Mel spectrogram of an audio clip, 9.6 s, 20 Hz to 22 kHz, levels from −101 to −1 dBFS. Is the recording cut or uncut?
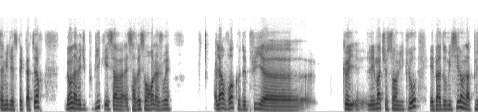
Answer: uncut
